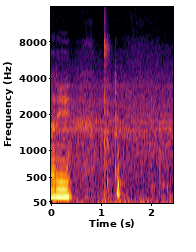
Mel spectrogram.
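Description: A man's short, steady-pitched hesitation sound ('uhh') at the start, then a couple of faint clicks a little after a second in.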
